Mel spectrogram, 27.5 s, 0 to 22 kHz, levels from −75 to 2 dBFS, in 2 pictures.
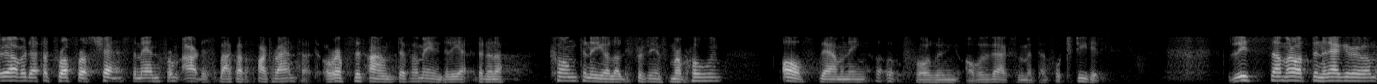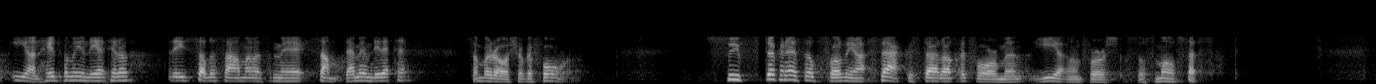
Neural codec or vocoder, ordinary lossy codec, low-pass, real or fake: codec, 16 kHz in and 24 kHz out, 0.4 kbps, LongCat-Audio-Codec, fine tuned four codebook decoder; none; 3.6 kHz; fake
